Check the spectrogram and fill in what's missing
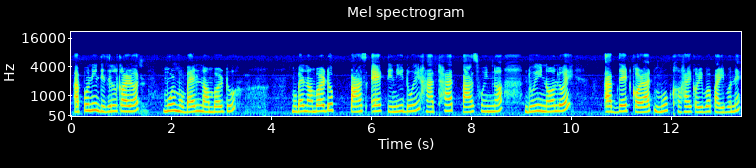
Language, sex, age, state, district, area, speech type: Assamese, female, 18-30, Assam, Sivasagar, rural, read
